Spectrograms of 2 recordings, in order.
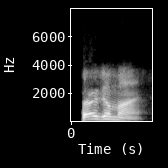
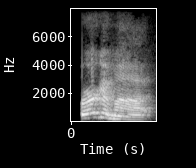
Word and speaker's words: bergamot: and a little hint there's actually two pronunciations in English that are acceptable Derek I know I can put you on the spot maybe knit tunic hey bergamont Bergama you got it and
